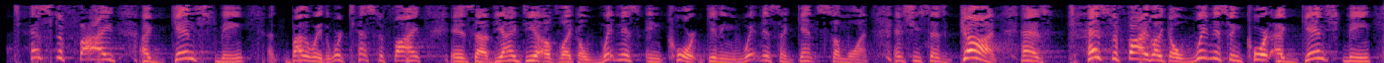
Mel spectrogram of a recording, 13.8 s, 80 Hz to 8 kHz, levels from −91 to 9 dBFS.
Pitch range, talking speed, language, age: 155-235 Hz, 160 wpm, English, 30-49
